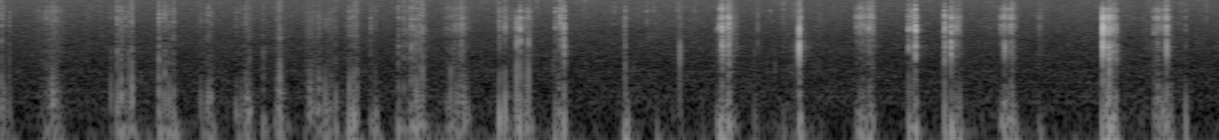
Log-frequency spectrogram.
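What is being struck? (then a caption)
Sugar-coated jelly candies. Two small, solid sugar-coated jelly fruit-slice candies are held in the fingertips while one scratches against the other. This produces a quick, uneven series of soft, dull scraping strokes that are mostly low and muffled, with occasional brighter grainy edges. Each stroke stops dry with no ring.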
